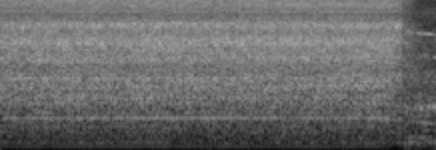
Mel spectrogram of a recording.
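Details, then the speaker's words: Vacuum cleaner with no suction, tested with the wand reattached: steady high airy hiss over the motor whine until switched off; the relief valve is bleeding air, so the clog is in the wand. "That sound came back. That means if you're doing the if you're following this the way I'm showing it, the suction should be in the wand. The problem is in the wand somewhere and that's how we break it down."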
